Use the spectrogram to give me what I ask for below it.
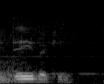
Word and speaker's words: Devaki: I think in Russian, as in English, the stress often comes on the penultimate syllable. Is it? So they'll say Devaki, and like this. In English, they often say Devaki. It should be Devaki.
